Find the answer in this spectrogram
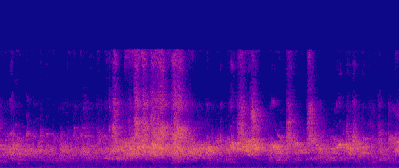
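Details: Budgerigars chirping happily indoors, a dense continuous chatter of warbling, squeaky notes and short scratchy squawks, steady and busy throughout with several birds overlapping.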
